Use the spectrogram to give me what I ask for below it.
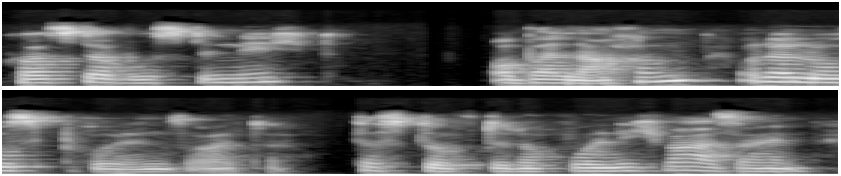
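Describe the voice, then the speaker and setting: A woman, the author, reading her crime novel aloud live in a steady narrating voice. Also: fairly low pitch, a little slow, gravelly, muffled recording.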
